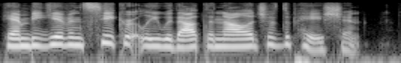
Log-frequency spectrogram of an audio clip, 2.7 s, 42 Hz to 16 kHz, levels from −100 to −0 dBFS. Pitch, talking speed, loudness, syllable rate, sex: 210 Hz, 225 wpm, -18 LUFS, 7.0 syllables/s, female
